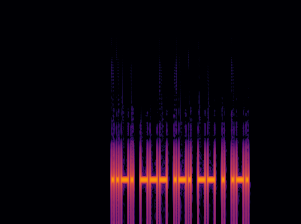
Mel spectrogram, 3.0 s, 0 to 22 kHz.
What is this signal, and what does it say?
Morse code, heard as a keyed tone, about 49 wpm, 700 Hz. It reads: FORMER
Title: Top 1751-2000 Words 50wpm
